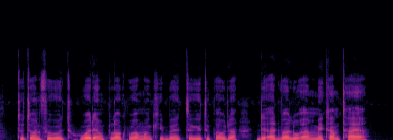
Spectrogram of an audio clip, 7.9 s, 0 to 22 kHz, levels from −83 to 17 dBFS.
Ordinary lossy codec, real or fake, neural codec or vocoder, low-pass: none; real; none; 14.4 kHz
